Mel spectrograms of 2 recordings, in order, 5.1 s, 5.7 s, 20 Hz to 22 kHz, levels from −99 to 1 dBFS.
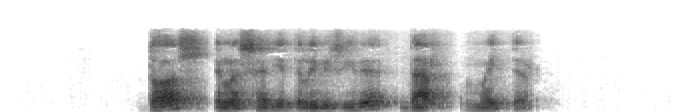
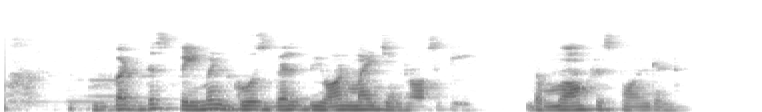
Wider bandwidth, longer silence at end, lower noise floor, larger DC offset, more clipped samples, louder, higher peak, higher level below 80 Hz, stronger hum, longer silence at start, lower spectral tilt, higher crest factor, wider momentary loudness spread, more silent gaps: first, 7.6 kHz vs 6.6 kHz; first, 1.1 s vs 0.65 s; about the same, under -90 dBFS vs under -90 dBFS; neither; neither; first, -22 LUFS vs -44 LUFS; first, -2 dBFS vs -26 dBFS; first, -60 dBFS vs -84 dBFS; neither; first, 1.1 s vs 0 s; second, -5 dB/octave vs -6.5 dB/octave; about the same, 22 dB vs 20 dB; second, 11 LU vs 15 LU; neither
